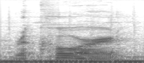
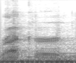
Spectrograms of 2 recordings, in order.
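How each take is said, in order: First: The stress is on the second syllable. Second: The stress is on the first syllable. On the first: It is an action being done. "if it's a verb, the second syllable gets the emphasis" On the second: It names a thing. "if it's a noun, the first syllable does"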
